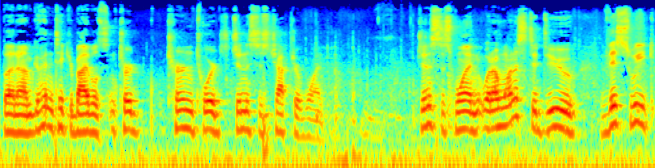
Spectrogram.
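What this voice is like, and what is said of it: Hoarse, strained voice. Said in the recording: “I think my voice has been going out all week, so I'll do my best to stay speaking clearly”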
